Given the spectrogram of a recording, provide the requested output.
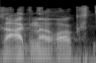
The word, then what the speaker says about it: Ragnarök: Ja, aber ich glaube, das spricht man nicht aus, das Ö. Irgendwie, man schreibt es nur hin. – Ist wahrscheinlich so ein Heavy-Metal-Umlaut. Sag einfach Ragnarok, dann passt es schon.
